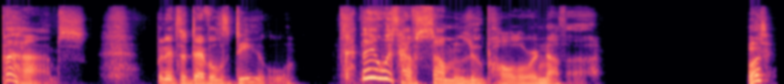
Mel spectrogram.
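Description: Theatrical, sardonic vampire rogue, wildly swooping intonation. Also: male voice, fairly high pitch, wildly swooping pitch, slow pace, pauses often, no room sound, clean studio sound, heavily acted. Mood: wry. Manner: arch, drawling, theatrical. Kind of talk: video game character acting.

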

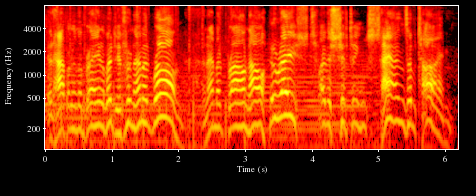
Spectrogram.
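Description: An actor playing an eccentric, excitable elderly scientist in a video game, with a gravelly voice and a dramatic, wordy way of exclaiming. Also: male voice, high voice, moderate pace, music in the background. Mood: musing. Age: older.

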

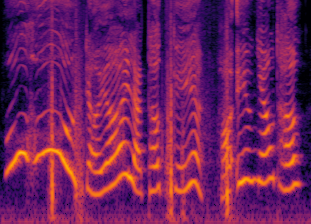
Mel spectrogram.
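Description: A woman voicing an excited, gushing young female fan in a cartoon, exclaiming and swooning. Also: extremely high pitch, normal speed, very noisy, pitched above the performer's own voice, heavily acted. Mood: thrilled.

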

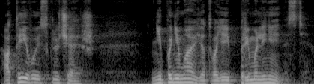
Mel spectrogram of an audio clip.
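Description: A man's voice: medium pitch, moderate pace, close to an everyday voice. An actor in a Soviet radio play playing a loyal, frank teenage schoolboy who argues insistently and reproachfully with his father. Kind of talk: Soviet radio drama acting.

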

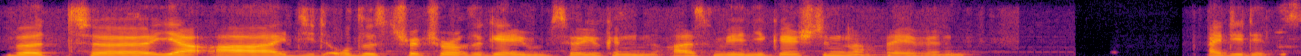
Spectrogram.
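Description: A woman in her thirties chatting casually on a panel through a headset, in animated, broken phrases. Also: fairly low pitch, moderate pace. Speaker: game developer, panelist. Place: home room on a video call. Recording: dull compressed video-call audio.

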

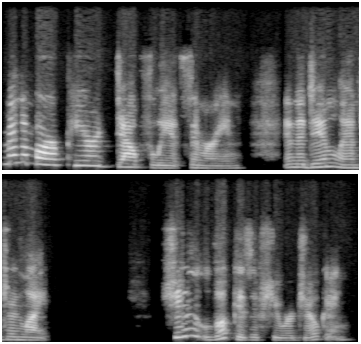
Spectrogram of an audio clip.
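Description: A young adult woman reading a storybook aloud at home, expressive, with the odd stumble. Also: mid-range voice, moderate pace. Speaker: reader. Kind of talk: storybook read-aloud narration with lively dialogue. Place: bright room at home. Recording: slightly dull webcam audio.

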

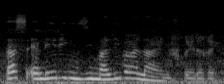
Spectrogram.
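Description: A woman's voice: high-pitched, big pitch swings, fast talker, warm tone. An actress in a German radio play playing a brusque, uneasy woman with a dry, mocking way of talking. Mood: dry, wary. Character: brusque, uneasy, sharp-tongued woman exploring a flat. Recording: 1980s radio drama, faint noise.

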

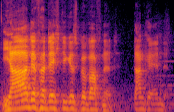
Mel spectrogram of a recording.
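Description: An actor playing a sober, authoritative police detective in a German crime radio drama, terse and matter-of-fact. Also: male voice, medium pitch, moderate pace, bright, forceful tone. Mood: commanding.

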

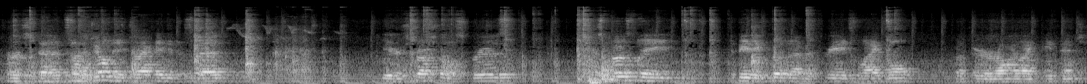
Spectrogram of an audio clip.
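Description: A man's voice: fairly high pitch, steady tone, normal speed, pauses often, noisy background. A man in his thirties explaining his building work in a casual, matter-of-fact way, with a wry edge. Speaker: homesteading vlogger. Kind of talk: casual explaining while working. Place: unfinished wooden building, partly open to outdoors. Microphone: camera across the room. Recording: echoey room, voice from a distance.

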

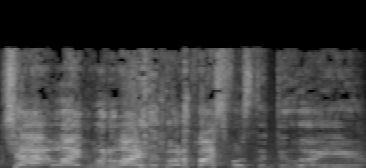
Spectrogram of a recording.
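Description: A man's voice: extremely high pitch, expressive, fairly quick, sharp tone, a little hiss or hum. An American man reacting to a game on a livestream, incredulous and profane, often repeating himself. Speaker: game streamer. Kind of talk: livestream gameplay reaction, roleplay.

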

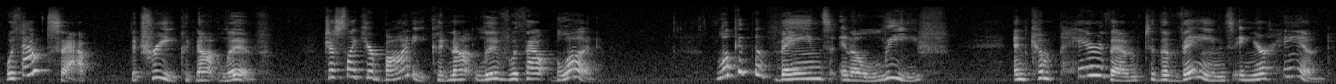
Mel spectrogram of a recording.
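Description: A woman reading a children's picture book aloud with deliberate, expressive phrasing. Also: fairly high pitch. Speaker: read-aloud narrator, teacher.

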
